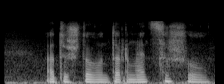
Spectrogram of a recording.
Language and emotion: Russian, neutral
